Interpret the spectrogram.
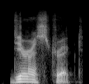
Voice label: "derestrict", American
